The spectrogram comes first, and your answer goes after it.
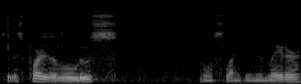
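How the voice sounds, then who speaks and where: A man speaks in a soft-spoken voice. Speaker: knife maker. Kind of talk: tutorial. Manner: halting.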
